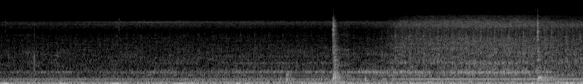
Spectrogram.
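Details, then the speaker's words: 1994 Mazda Miata MX-5, 79,225 miles, oil pressure rising quickly to 60: steady, even idle with smooth low hum and no lifter tick; engine sounds healthy. "no lifter tick they all have them all these miatas have it not this one sounds beautiful"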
